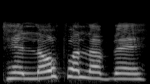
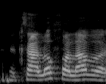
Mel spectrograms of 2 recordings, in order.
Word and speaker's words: Talofa lava: Telofa lave, sis. Lava, is that lave? Lava. Oh, Talofa lava.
